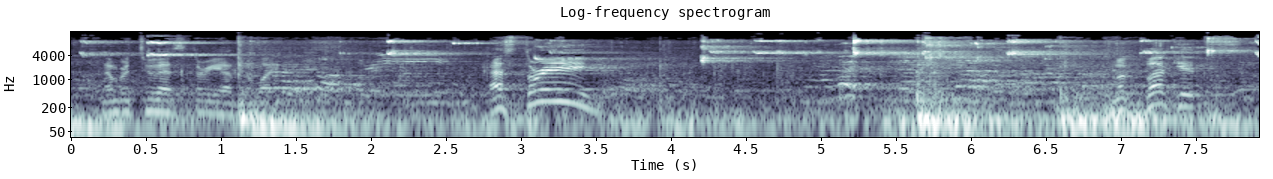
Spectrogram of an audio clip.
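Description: Sneakers squeak sharply on a hardwood floor in an echoing hall.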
